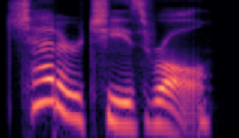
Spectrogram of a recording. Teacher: The D sound in cheddar was almost silent. It sounded like cheddar cheese roll. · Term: connected speech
